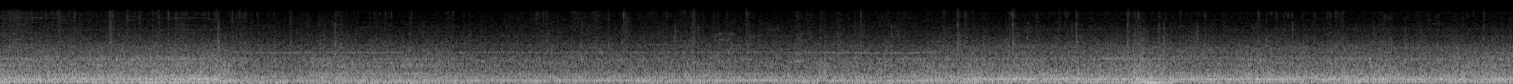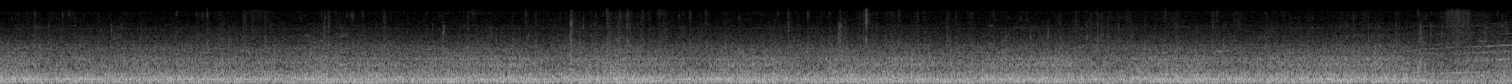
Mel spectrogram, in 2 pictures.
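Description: Detroit Diesel Series 60 engine of a 2002 MCI D4000 coach heard from the rear of the cabin, running steadily at road speed over tyre and road noise. Its note dips about two seconds in, rises again about nine seconds in and holds, then drops just before the end; a single thump comes about a third of the way through.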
